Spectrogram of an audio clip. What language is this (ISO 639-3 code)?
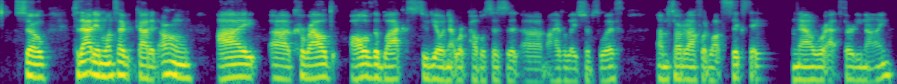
eng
